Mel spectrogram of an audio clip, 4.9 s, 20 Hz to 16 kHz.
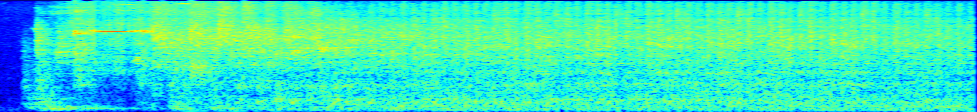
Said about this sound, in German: Also das ist ein MWM-Motor von 1959. Der hat 175 PS. Wir haben jetzt mit Öl vorgeschmiert und jetzt werden wir Luft aufdrehen und den Motor starten.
